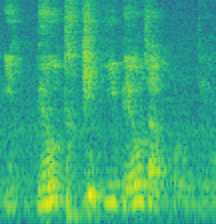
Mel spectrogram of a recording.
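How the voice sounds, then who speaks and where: A man's voice: high voice, normal speed, roomy sound, recorded from a distance, slight background noise, rough recording. A man giving a church lecture on marriage and parenting, telling stories and acting out the dialogue. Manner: animated storytelling, acting out quoted dialogue.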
